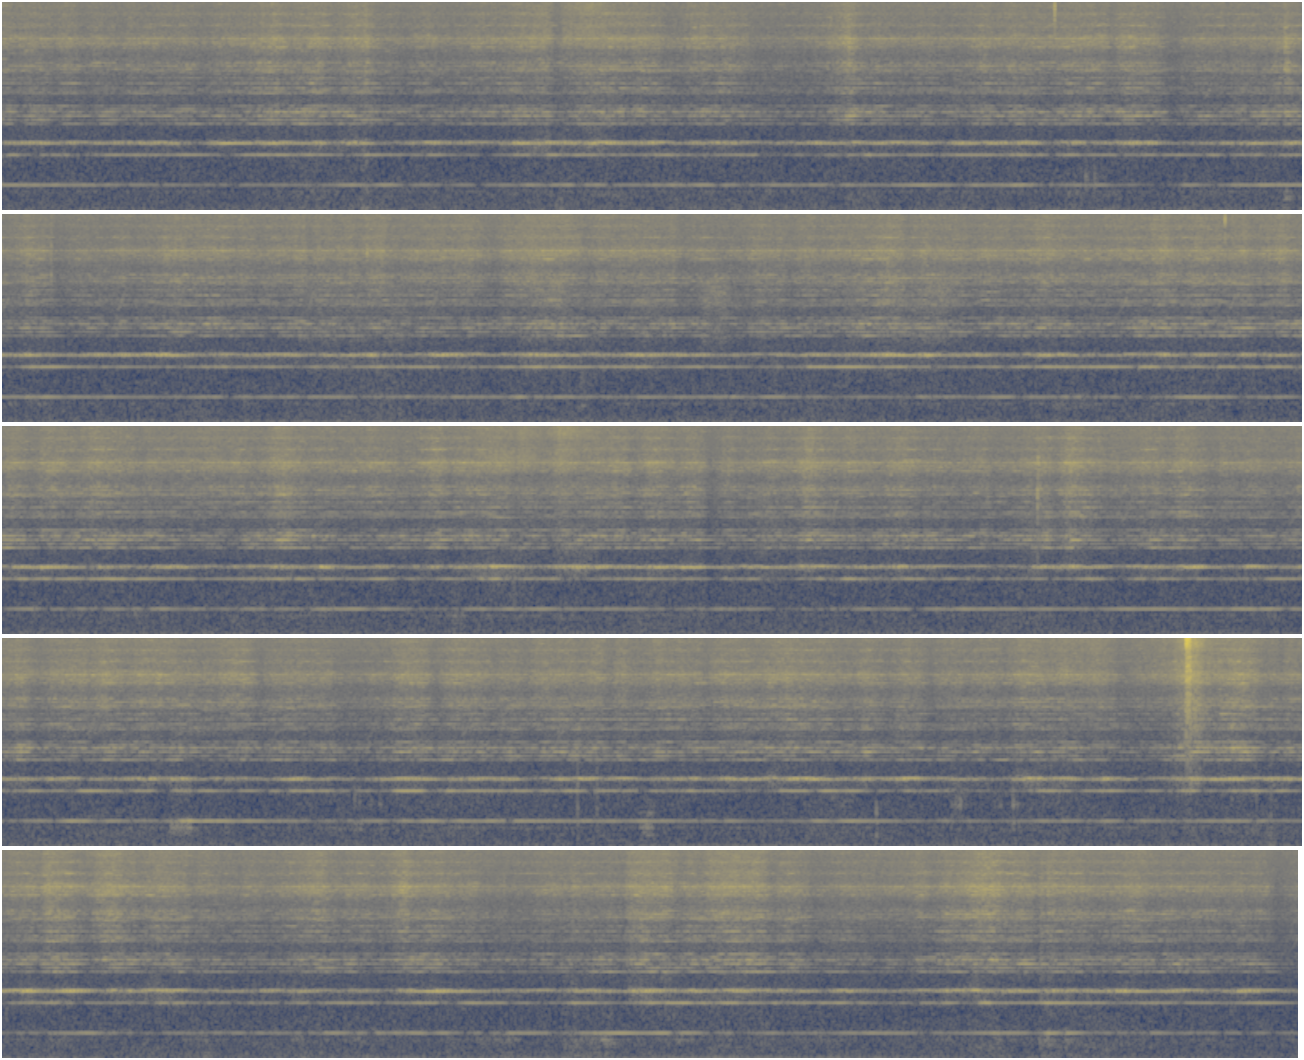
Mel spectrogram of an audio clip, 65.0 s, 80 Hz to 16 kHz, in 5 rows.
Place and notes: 'playing' old farm equiment found in the woods - KODAMA session
Hitoshi Kojo 'playing' a found object located in the woods next to La Pommerie. Recorded during KODAMA residency August 2009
